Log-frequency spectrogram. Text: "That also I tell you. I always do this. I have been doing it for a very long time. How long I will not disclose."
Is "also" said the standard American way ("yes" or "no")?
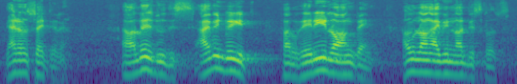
no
